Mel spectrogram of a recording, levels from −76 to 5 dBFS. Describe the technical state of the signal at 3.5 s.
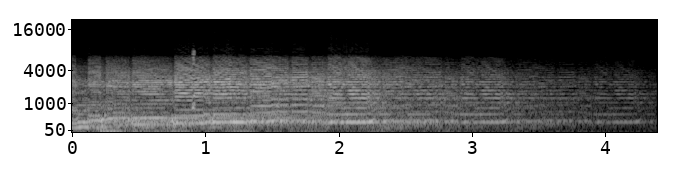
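At 3.5 s the audio is intact, with no audible fault in the signal at that moment.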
